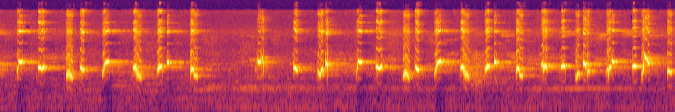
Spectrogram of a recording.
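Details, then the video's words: Sooty-headed bulbul (trucuk) singing its assorted phrases, said to make other bulbuls envious and answer; quick bubbly whistled notes, a brief break near two seconds, then a steady chattering run. "ber macam" suara trucukan ini bikin trucuk lain iri jadi langsung ikut bunyi"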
